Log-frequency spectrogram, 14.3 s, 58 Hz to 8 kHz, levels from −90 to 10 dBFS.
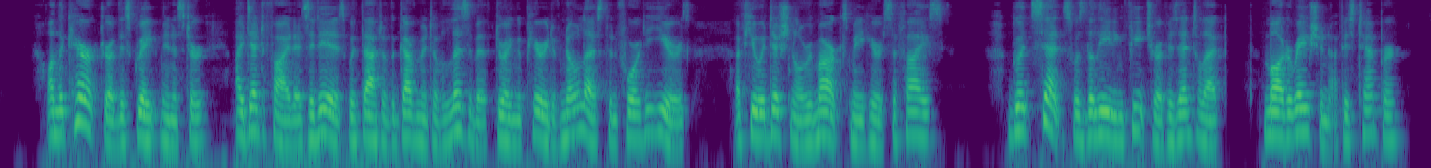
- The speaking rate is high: No, average, 195 wpm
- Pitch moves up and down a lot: No, average, 3.6 semitones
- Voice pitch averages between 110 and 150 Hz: Yes, medium, 140 Hz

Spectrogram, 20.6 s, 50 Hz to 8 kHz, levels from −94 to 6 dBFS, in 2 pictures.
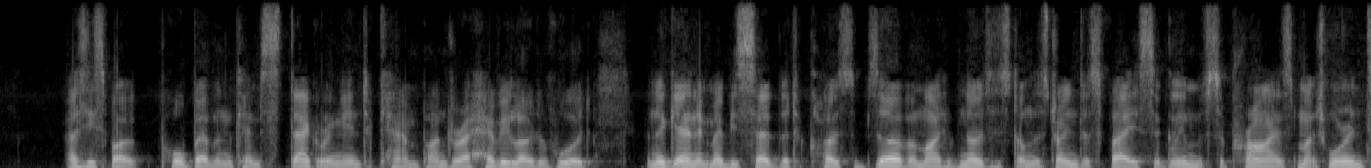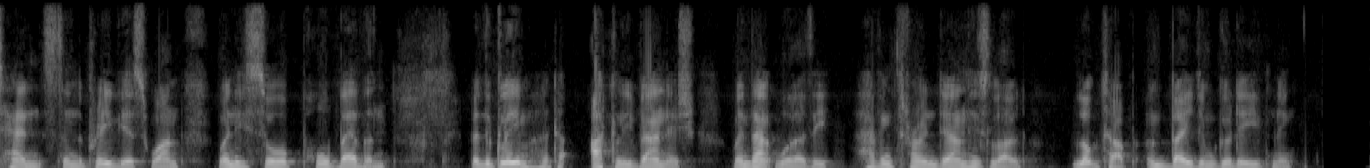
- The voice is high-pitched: No, low, 120 Hz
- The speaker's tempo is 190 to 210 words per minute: Yes, average, 200 wpm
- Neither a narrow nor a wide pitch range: Yes, average, 3.4 semitones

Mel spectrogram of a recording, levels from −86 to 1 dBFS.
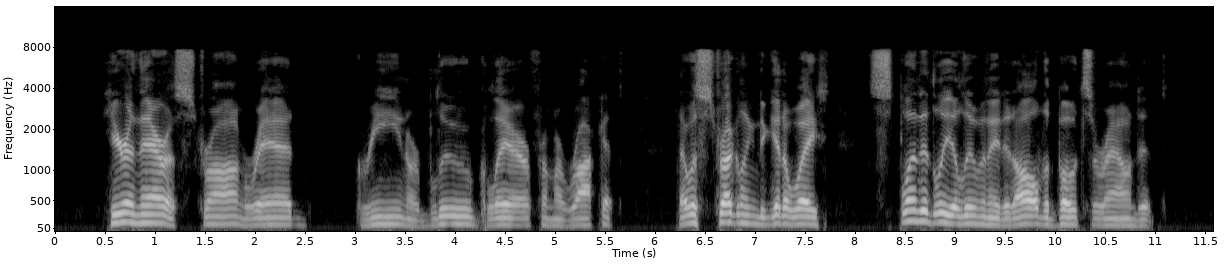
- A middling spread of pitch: Yes, average, 3.4 semitones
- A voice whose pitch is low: Yes, low, 120 Hz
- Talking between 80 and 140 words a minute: Yes, slow, 135 wpm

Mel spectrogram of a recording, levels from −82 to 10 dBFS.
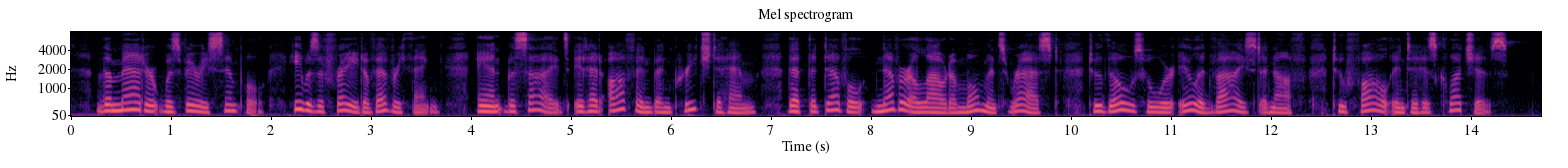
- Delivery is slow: No, average, 160 wpm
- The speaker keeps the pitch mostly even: No, average, 4.7 semitones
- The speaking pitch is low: No, high, 190 Hz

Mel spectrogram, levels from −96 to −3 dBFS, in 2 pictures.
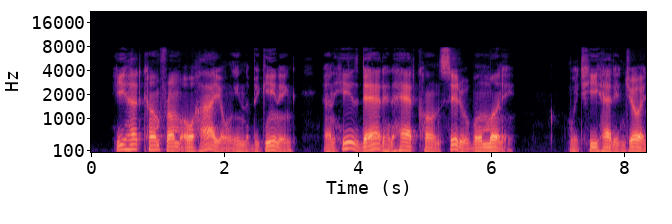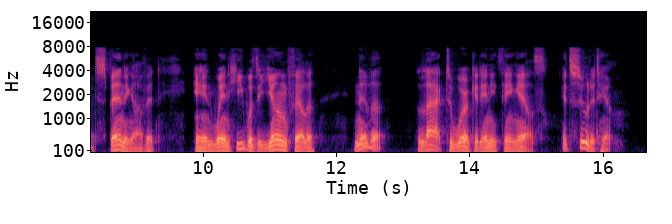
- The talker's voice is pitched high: No, very low, 95 Hz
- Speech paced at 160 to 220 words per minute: No, average, 140 wpm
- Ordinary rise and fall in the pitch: Yes, average, 3.8 semitones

